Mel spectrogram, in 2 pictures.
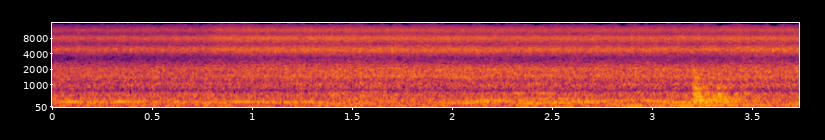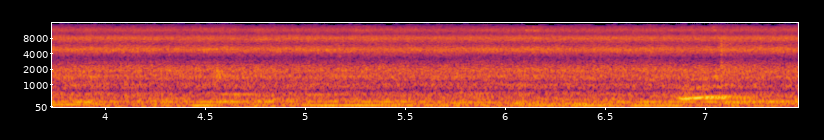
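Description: Chopped vegetables frying in hot oil in a wok: a steady sizzle over a low hum.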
